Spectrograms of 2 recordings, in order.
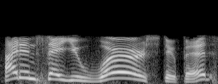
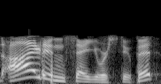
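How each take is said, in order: First: The stress falls on the word were. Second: The stress falls on the word I. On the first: The listener is stupid now. "I'm saying you are stupid" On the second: Someone else said it. "that meant someone else said that you were stupid"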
